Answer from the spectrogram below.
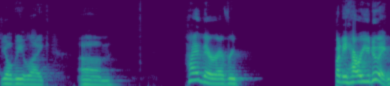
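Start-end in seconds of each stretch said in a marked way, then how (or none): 2.3-4.9 loud, choppy, glitchy robot voice, cutting out. Showing how the call's intermittent delay makes the other speaker sound: imitating a glitchy robotic voice. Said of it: "it'll sound like this".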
